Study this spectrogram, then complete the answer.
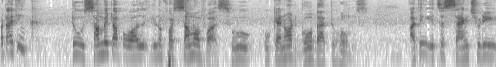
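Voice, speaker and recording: A man with a Kashmiri accent at a moderate pace, over noticeable background noise. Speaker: writer. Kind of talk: panel discussion. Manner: halting.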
